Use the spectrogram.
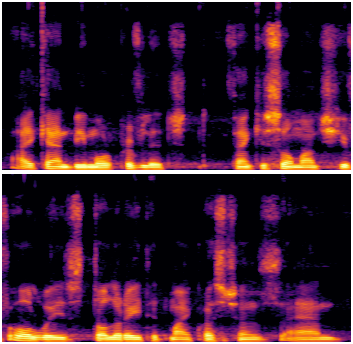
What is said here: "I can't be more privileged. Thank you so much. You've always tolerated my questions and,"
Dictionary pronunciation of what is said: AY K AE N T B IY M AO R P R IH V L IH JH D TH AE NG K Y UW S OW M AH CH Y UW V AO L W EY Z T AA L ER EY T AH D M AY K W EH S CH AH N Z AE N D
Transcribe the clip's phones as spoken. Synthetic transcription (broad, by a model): AY K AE N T B IY M AO R P R IH V L IH JH D TH AE NG K Y UW S OW M AH CH Y UW V AO L W EY Z T AA L ER EY T AH D M AY K W EH S CH AH N Z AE N D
